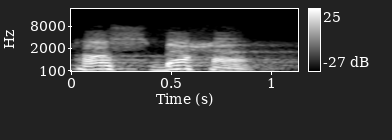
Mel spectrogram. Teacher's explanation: المرتبة الرابعة هي الحروف المفخمة الساكنة، ولهذه المرتبة إخوة الإيمان تفصيل كالآتي: إذا وقع الحرف المفخم الساكن بعد فتح يكون في التفخيم كالمفتوح من غير ألف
